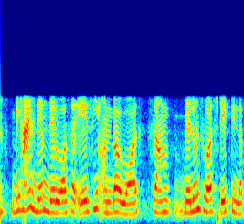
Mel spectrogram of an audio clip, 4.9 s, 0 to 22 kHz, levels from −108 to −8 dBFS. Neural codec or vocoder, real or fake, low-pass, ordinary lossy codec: none; real; 3.6 kHz; AAC, 32 kbps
